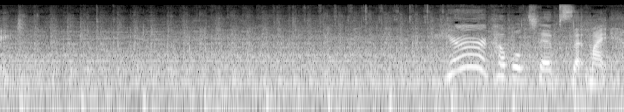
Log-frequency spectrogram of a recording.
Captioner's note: sewing machine hums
